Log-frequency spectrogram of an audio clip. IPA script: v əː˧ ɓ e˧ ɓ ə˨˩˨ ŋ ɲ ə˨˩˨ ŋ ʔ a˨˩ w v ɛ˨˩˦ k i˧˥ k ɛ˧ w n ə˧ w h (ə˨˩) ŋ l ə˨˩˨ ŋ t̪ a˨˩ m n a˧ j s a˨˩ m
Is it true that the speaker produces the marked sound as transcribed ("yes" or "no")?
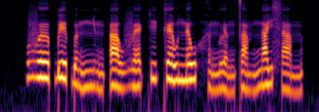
no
